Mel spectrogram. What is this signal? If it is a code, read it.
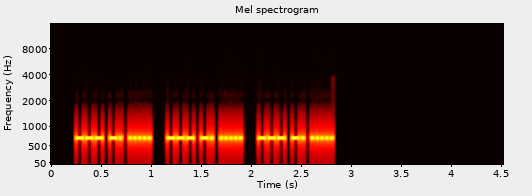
Morse code, heard as a keyed tone, about 50 wpm, 700 Hz. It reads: ON5 ON5 ON5
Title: Callsign Prefixes for Top 25 DXCC - Repeated 3x - 50wpm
